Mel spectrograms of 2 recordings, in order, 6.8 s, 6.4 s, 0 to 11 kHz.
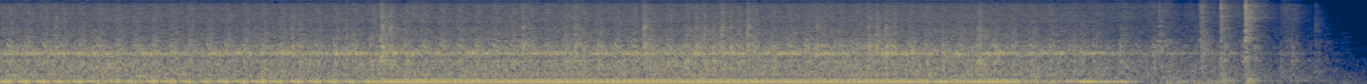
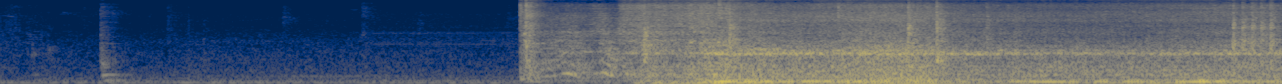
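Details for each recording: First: AMC Concord six-cylinder parked 26 years since 1997, after tightening the spark plugs: settles into a steady, fairly even idle with a low hum, no stumbling, before shutting off; now on all six, mixture still needs adjusting. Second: AMC Concord sedan parked 26 years since 1997 over carburetor issues, first start: silent, then catches and runs lumpy with an uneven knock three or four times a second; no oil pressure shown, knock thought top end.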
